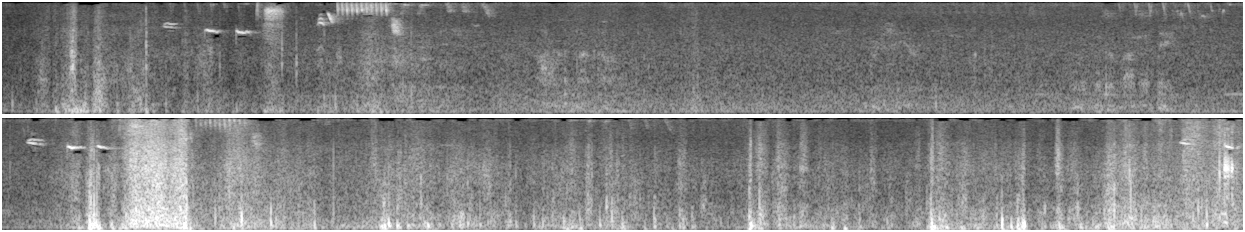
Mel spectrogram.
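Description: Footsteps shuffle and crunch irregularly outdoors, a steady rustling texture that grows louder and busier in the second half, with a few faint bird chirps and a breath of wind.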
